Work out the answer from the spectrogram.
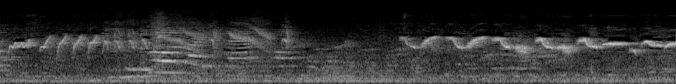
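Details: Female Chinese hwamei calling repeatedly to stir an agitated male: a run of quick buzzy chirps, then a loud rolling series of clear, wavering whistled notes rising and falling, with low background murmur.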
